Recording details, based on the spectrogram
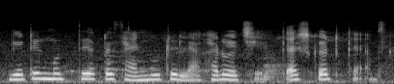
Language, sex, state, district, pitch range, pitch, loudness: Bengali, female, West Bengal, Cooch Behar, 215-245 Hz, 225 Hz, -14 LUFS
